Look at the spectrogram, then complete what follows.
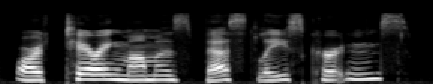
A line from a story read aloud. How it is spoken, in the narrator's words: Papa laughed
